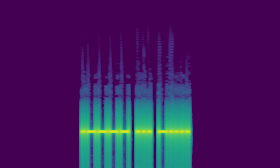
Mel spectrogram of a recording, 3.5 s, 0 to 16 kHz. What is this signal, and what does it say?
Morse code, heard as a keyed tone, about 36 wpm, 700 Hz. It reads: 1S6
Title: Three Challenging Letter-Number Combinations 35wpm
